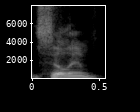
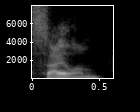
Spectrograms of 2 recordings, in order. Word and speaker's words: psyllium: Sy husk yeah um is it syum orium psyllium I think it's I think it's that's how I pronounce it at Le definitely definitely not syum I can't read it's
